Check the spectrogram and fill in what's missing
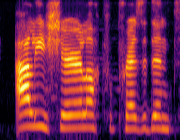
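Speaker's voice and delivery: put-on thick Dublin street accent. Recalling a man who shouts to passersby, in a strong dublin accent. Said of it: "I'm gonna do his accent as well".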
